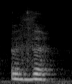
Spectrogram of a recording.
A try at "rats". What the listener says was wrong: Нет, С. Оно может звучать как З и как С. Поэтому мы здесь добавим. Которое может звучать как. Ну, вот здесь. З и как С.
